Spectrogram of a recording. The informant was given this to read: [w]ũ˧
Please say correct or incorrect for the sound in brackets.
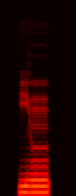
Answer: incorrect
